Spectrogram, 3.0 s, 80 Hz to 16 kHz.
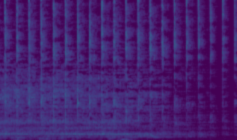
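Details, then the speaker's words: Hyundai Accent running on LPG at idle, sharp even clicking about three times a second from the broken cylinder 1 gas injector, which rattles and overfuels; engine runs noticeably worse on gas than petrol. "работает заметно хуже, чем на бензине, потому что видно даже МАП 044 и слышно, как тарахтит одна газовая форсунка. Её даже пальцем слышно. Первая тарахтит разбитая."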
